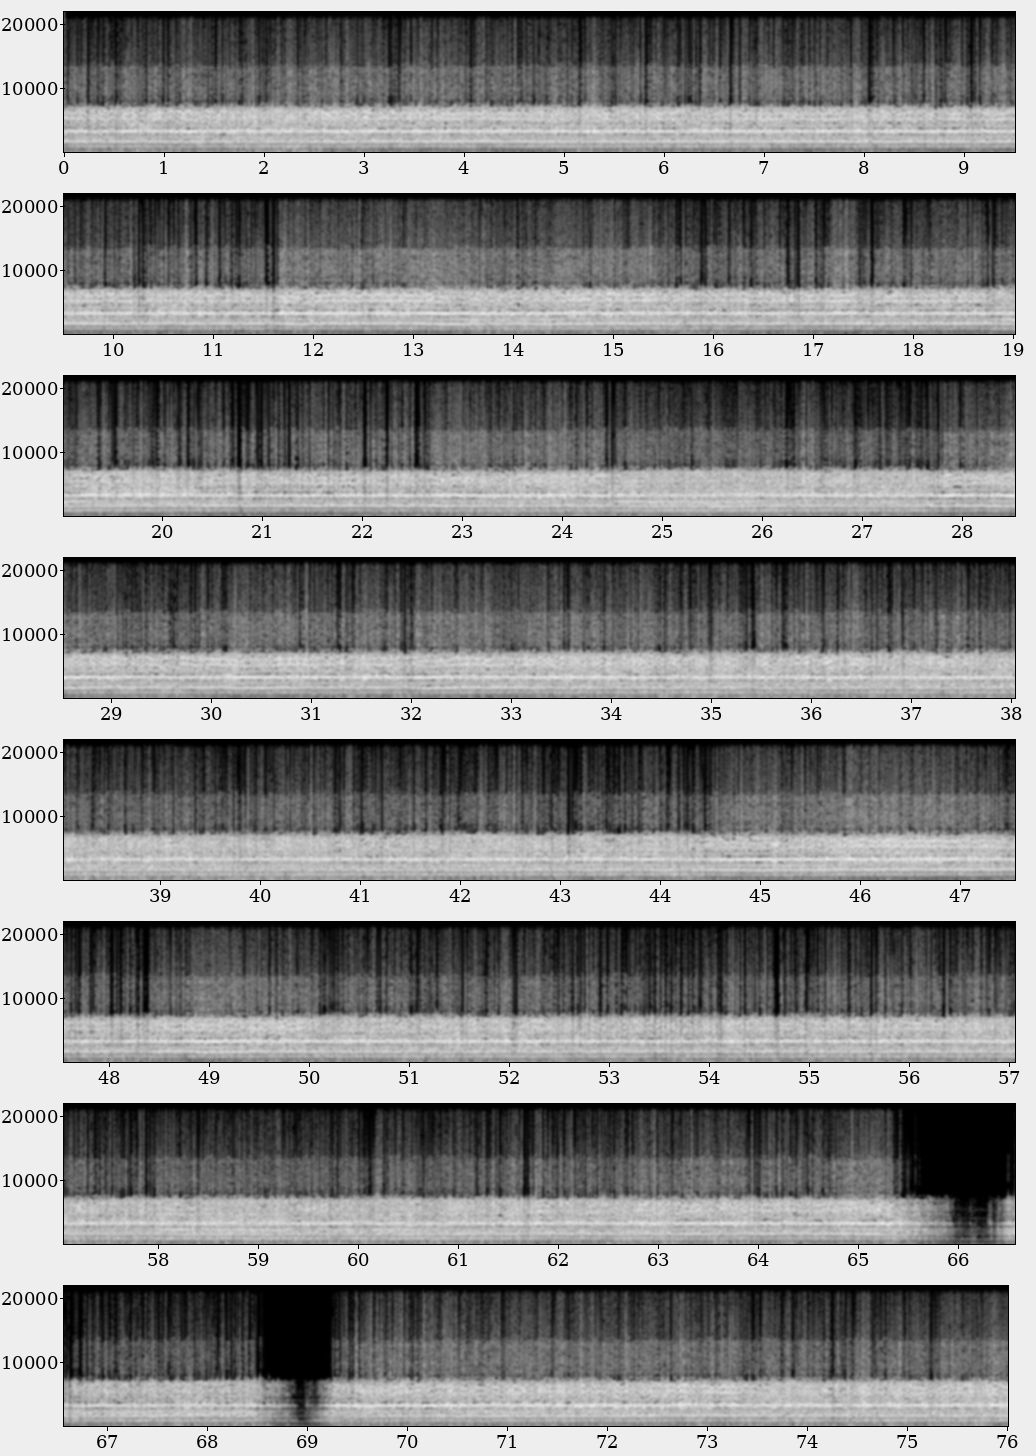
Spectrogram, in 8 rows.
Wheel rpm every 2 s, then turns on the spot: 230, 230, 230, 230, 230, 230, 220, 220, 230, 230, 230, 220, 220, 220, 220, 230, 230, 230, 230, 230, 230, 230, 220, 230, 230, 230, 230, 230, 230, 220, 220, 230, 180, 130, 120, 210, 220, 230.
none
